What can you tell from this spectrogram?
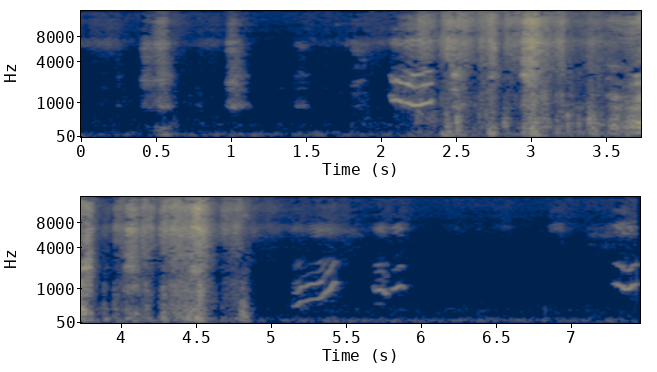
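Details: Young puppy answering its mother: short high whimpers, one wavering squeal amid a stretch of loud rustling and snuffling, then several rising yelps near the end.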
